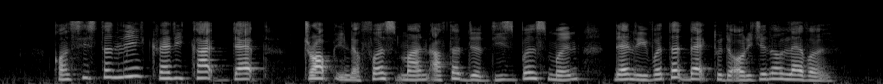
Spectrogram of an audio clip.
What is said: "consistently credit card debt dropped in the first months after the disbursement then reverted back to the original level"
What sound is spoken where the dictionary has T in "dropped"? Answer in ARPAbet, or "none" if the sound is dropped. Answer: none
